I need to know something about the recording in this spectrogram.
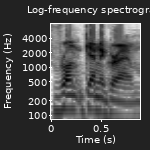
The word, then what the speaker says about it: Röntgenogram: Oh, that's also it's pronounced Röntgenogram, which is what a X-ray picture is called.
